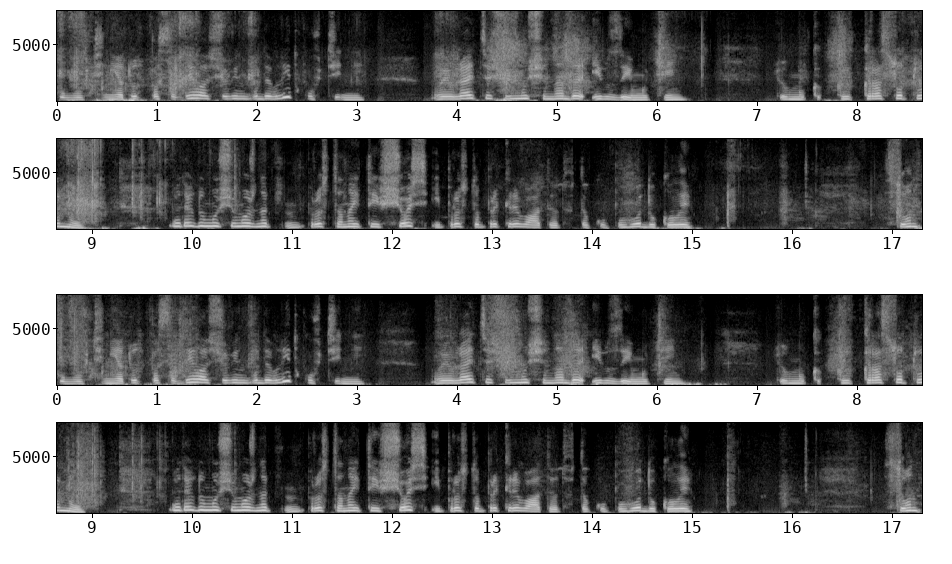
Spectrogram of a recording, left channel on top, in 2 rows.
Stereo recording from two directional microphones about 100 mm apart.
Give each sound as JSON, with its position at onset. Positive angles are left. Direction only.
{"t": 0.3, "sound": "speech", "side_deg": -25}
{"t": 9.2, "sound": "mechanisms", "side_deg": -35}
{"t": 10.5, "sound": "speech", "side_deg": -40}
{"t": 13.9, "sound": "speech", "side_deg": -25}
{"t": 14.3, "sound": "speech", "side_deg": -45}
